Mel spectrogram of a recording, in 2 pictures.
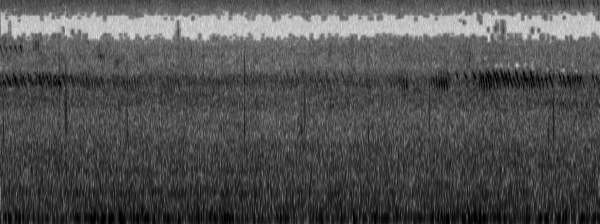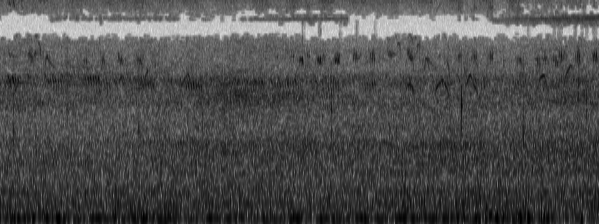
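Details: Steady low rumble of wind and distant traffic, with no clear animal sound.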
